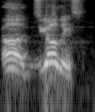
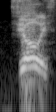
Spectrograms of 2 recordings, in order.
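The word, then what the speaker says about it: Giannoulis: You could pronounce that one there. – Giannulli. – The TZ? – Giolis. – Giolis, thank you.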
